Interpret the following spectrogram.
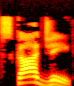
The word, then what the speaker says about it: Skagit: injunctive relief Friday morning Skagit County pronounced scott g between Seattle and the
